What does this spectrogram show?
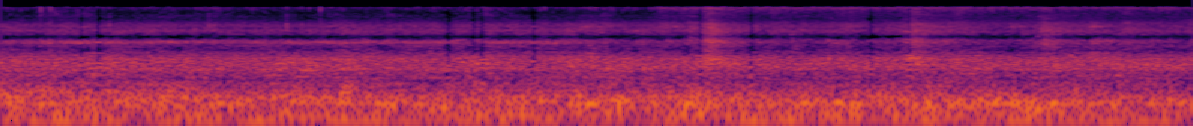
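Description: Steady low rumble of a moving train heard from inside the carriage: running noise of the wheels on the rails, with a few faint clicks.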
